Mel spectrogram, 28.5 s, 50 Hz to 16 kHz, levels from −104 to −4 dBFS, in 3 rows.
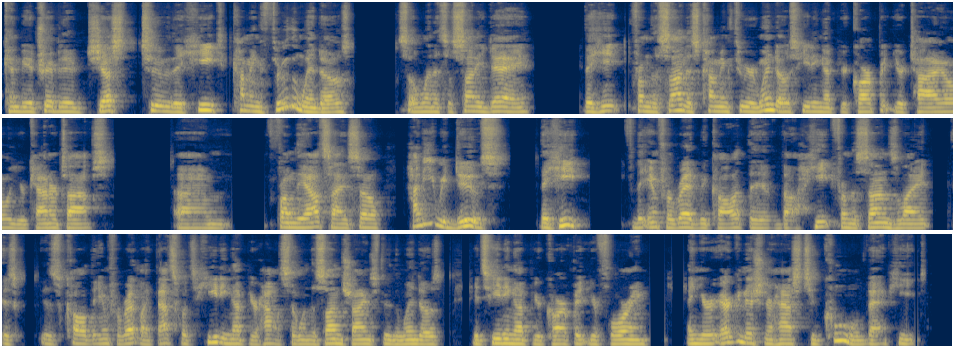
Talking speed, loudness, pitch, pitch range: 200 wpm, -22 LUFS, 140 Hz, 130-155 Hz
